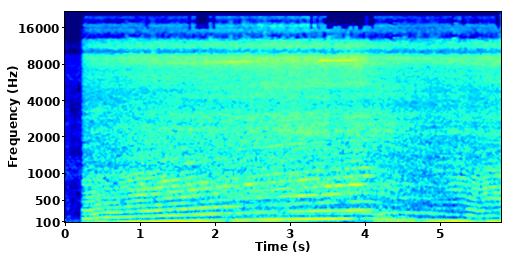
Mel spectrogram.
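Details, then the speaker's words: 1998 Honda Prelude, Jackson Racing supercharger, Crane Cams ignition, FMU removed for running very rich: deep note hangs low and barely climbs under load, flat and labored; struggling after timing pulled, timing erratic, factory distributor suspected, mechanical timing unchecked. "Now you can see it's struggling. I pulled that timing out of it. Yeah, the timing. The timing is super weird."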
